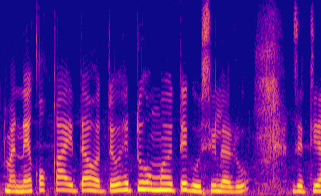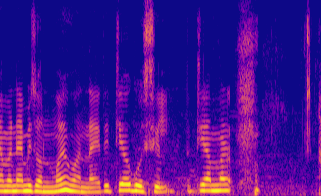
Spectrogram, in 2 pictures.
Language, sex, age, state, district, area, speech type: Assamese, female, 18-30, Assam, Nalbari, rural, spontaneous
